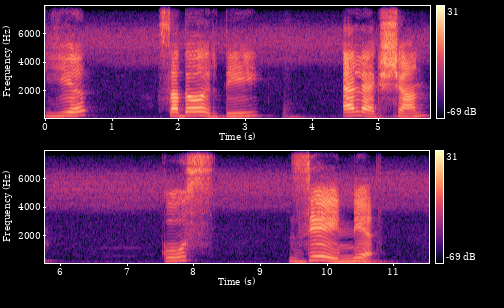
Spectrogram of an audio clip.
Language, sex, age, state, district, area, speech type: Kashmiri, female, 18-30, Jammu and Kashmir, Pulwama, rural, read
